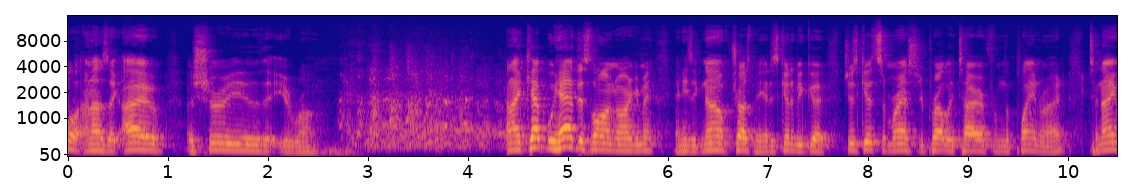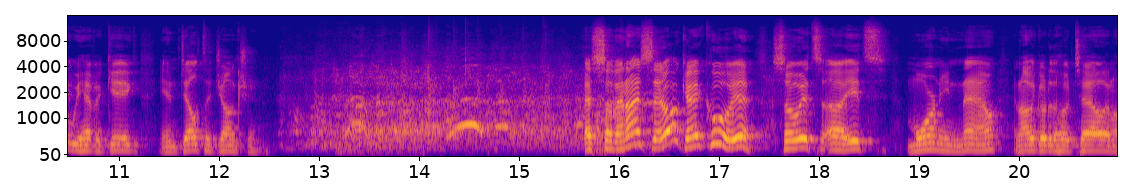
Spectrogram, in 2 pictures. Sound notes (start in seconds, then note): 2.7 audience laughing; 12.6 audience laughing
